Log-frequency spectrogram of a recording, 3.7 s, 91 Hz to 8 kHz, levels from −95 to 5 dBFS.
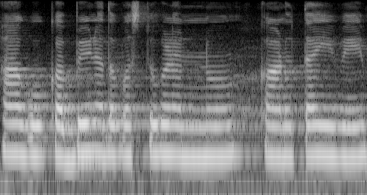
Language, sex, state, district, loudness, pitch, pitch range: Kannada, female, Karnataka, Bidar, -16 LUFS, 225 Hz, 220-230 Hz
